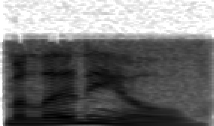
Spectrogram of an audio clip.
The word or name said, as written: millennial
